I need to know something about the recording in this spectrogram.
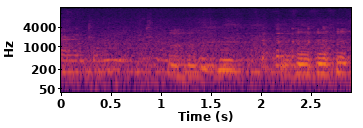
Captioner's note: laughter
